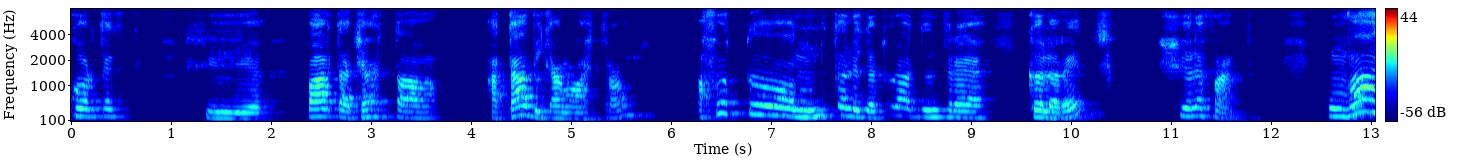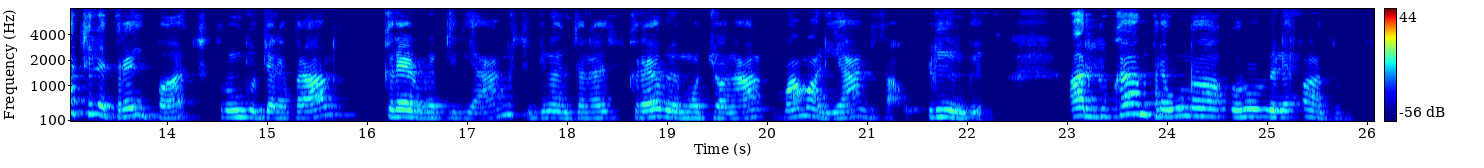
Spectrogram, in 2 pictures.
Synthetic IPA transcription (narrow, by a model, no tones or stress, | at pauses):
kort̪ekt̪ | ʃʃi | part̪eaːt͡ʃast̪aː | t̪abikanoast̪ɾə | afo̞st̪numit̪əɨnle̞ɡət̪uɾad̪int̪ɾe̞ | kələɾet̪sʲ | ʃie̞le̞fant̪ | kumvat͡ʃe̞le̞t̪ɾe̞jpərt͡ʃʲfɾuŋɡʲut͡ʃe̞ne̞bɾal | kɾelure̞p̚t̪ilianʃibine̞ɨnt̪se̞leskɾelue̞mo̞t̪sio̞nalmamaliansa̰wlimbik | arʒukaɨmpɾe̞unəɾo̞lule̞le̞fant̪u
